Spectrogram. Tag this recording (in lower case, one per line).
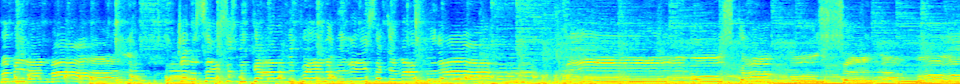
music
disco
exciting music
